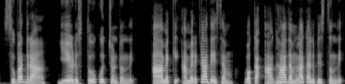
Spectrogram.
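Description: A woman's voice: medium pitch, clear, resonant tone, no room sound, clean studio sound. A woman narrating a scripted dramatic story as its storyteller.

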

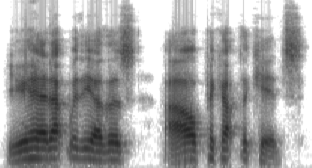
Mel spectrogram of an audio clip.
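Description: A man voicing a steady, obliging helicopter pilot talking over a radio in a storybook. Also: mid-range voice, normal speed, pitched above the performer's own voice, natural voice. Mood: businesslike.

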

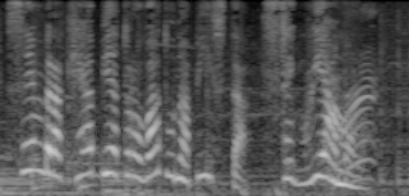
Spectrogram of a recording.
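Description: A woman with a high voice narrates an animated show for small children. Her delivery swings widely in pitch and is exclamatory and expressive, addressing the characters directly. Music plays behind her. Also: normal speed. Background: background music.

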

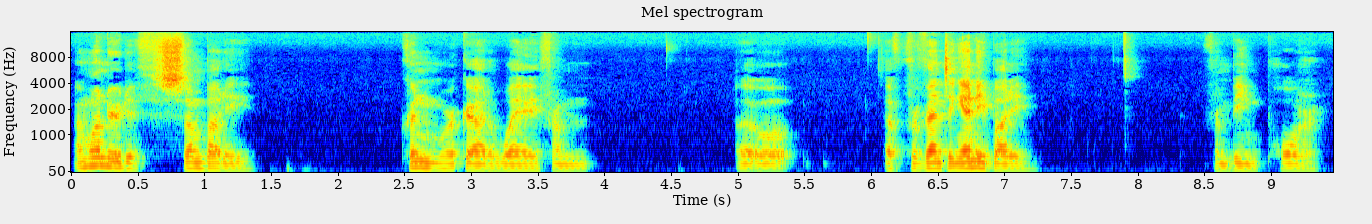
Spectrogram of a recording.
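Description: Slow, halting, earnest student played by a man. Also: medium pitch, mellow, natural voice. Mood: hopeful, earnest. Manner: halting, hesitant, searching for words. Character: earnest, idealistic, tongue-tied student recalling his teacher. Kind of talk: dramatic monologue.

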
